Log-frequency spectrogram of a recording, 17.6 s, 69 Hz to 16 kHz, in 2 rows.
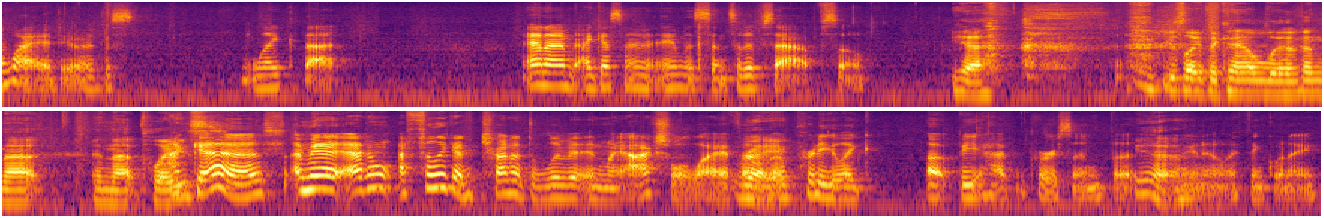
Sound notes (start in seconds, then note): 6.4 both chuckle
